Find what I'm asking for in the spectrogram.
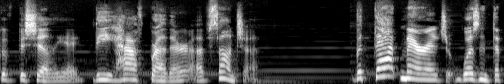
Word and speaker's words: Sancia: a girl named Sancha, although seeing her name spelled out, S-A-N-C-I-A, you might be forgiven for mispronouncing it Sansa.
